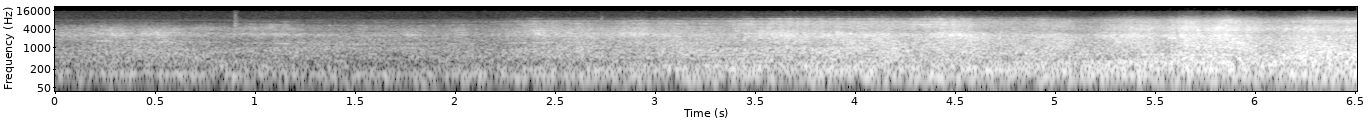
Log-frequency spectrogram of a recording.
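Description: A Malaysian Airbus A330 taxiing at Adelaide Airport, a steady broad engine roar that slowly swells louder, heard from a distance outdoors with light wind.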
